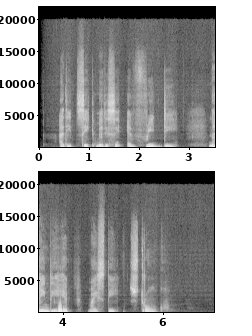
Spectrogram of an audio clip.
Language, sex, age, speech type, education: Nigerian Pidgin, female, 30-45, spontaneous, tertiary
